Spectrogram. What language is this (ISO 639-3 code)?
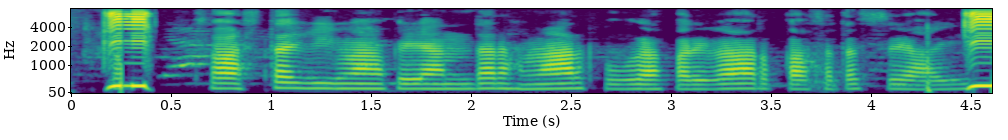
bho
